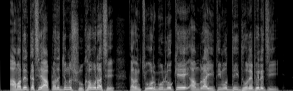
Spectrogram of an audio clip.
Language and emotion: Bengali, happy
